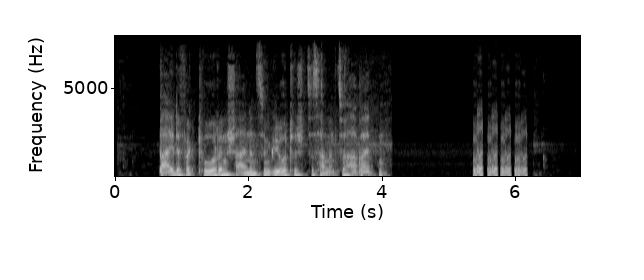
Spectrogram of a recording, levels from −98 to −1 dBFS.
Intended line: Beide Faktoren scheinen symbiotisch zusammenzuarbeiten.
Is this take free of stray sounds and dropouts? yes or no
no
